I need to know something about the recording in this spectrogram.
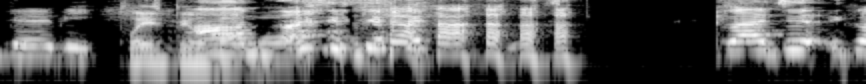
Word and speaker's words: Derby: Well, first of all, Alex, it is the Derby. Oh. I hate to break it to you, but Western pronunciation, it's a bit different out here, so please stick to the preferred pronunciation, Derby.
